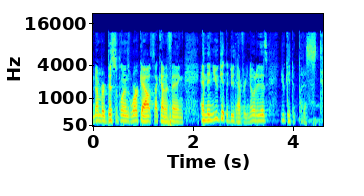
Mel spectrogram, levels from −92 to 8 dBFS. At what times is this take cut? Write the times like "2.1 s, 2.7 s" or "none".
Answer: 2.8 s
